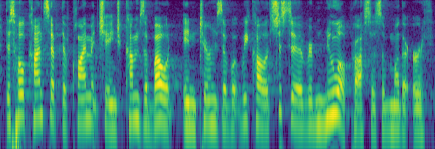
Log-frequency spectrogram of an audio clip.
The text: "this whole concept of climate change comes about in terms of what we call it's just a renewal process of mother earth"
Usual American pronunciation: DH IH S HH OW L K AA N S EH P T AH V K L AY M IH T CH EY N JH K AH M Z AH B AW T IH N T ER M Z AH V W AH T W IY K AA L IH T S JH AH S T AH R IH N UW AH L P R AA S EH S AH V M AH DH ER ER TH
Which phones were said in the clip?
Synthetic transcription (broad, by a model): DH IH S HH OW L K AA N S EH P T AH V K L AY M IH T CH EY N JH K AH M Z AH B AW T IH N T ER M Z AH V W AH T W IY K AA L IH T S JH AH S T AH R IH N UW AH L P R AA S EH S AH V M AH DH ER ER TH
